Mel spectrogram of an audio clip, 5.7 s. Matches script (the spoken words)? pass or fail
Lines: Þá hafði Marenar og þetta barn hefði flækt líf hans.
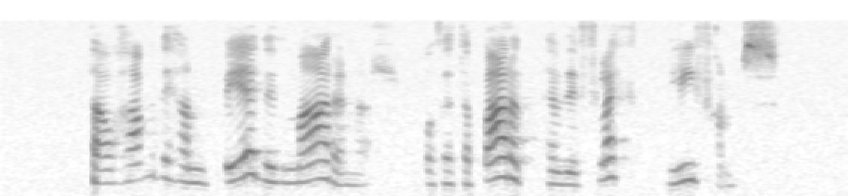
fail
